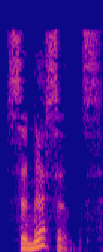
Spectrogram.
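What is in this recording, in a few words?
"senescence", English, British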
